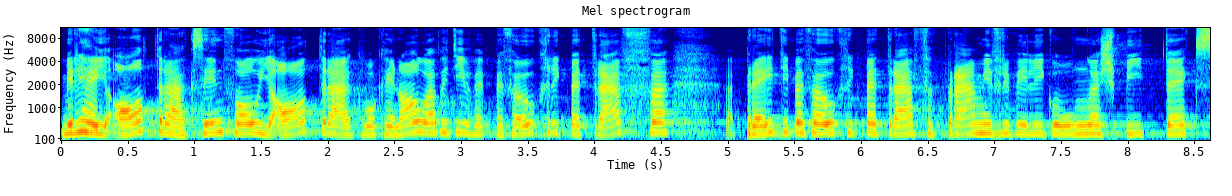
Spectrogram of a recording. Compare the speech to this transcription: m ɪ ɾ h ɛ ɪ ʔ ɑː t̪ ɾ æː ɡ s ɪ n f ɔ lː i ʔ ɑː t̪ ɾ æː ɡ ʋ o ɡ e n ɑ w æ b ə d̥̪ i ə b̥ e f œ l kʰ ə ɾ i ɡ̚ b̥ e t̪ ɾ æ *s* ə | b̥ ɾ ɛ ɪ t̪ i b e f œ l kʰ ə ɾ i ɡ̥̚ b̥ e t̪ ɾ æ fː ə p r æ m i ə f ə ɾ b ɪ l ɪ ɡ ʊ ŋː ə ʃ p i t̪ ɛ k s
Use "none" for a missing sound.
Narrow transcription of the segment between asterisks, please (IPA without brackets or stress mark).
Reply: f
